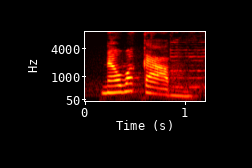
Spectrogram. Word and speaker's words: นวกรรม: วัสดีค่ะวันนี้พบกับรายการคำวัดขอเสนอคำว่านวกรรม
